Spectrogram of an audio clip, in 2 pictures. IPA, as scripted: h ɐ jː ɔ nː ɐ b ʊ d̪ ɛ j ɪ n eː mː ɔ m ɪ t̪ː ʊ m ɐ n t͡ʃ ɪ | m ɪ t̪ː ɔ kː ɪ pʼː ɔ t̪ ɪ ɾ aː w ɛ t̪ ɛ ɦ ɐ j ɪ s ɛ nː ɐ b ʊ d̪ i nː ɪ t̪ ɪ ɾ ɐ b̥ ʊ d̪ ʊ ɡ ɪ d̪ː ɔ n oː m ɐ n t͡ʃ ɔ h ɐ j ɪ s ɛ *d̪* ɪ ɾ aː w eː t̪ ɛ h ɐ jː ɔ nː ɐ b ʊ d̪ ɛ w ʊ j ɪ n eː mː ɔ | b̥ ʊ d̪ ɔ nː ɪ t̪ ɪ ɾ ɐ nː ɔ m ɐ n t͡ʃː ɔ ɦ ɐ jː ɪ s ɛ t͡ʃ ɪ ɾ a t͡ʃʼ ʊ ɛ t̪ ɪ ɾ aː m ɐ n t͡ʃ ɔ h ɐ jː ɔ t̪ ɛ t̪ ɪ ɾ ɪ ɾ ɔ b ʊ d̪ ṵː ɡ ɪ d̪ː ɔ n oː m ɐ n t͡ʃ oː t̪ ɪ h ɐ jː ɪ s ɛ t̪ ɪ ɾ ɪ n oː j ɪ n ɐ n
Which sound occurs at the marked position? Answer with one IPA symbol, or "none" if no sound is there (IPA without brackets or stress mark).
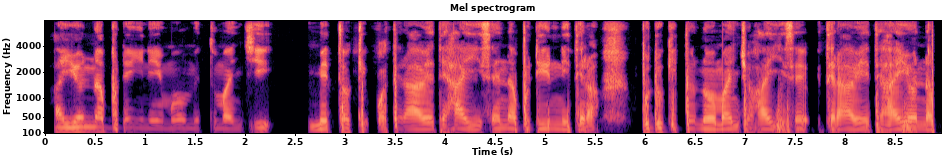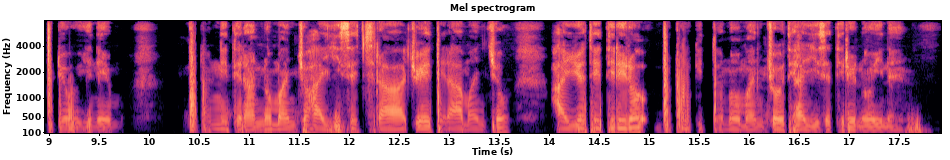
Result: t̪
